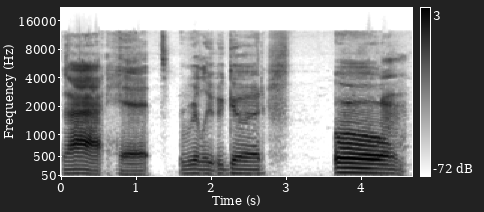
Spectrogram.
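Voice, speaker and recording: Slow-talking reaction host, casual and rambling. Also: low-pitched, steady tone, clear, resonant tone, dull audio. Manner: rambling, frequent use of like.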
